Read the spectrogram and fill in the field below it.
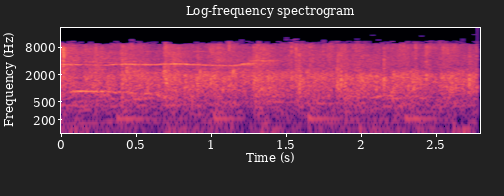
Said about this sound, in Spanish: El aplauso del público presente.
